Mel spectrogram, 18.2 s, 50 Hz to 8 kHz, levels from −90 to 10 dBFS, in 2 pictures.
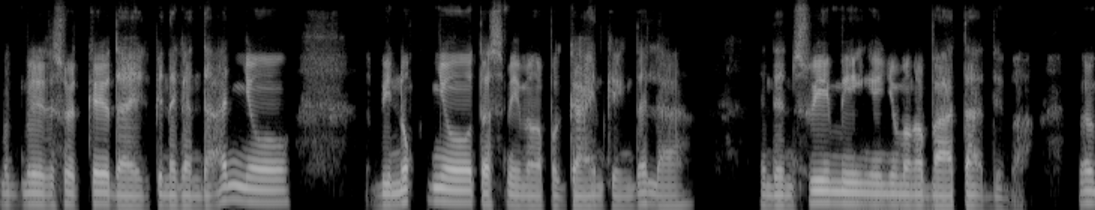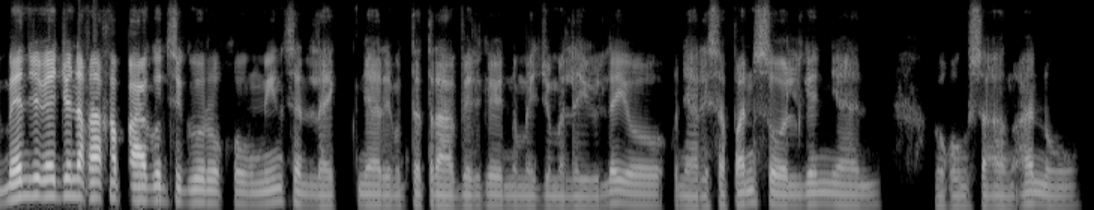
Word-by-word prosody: magre-resort 110 0 -4
kayo 115 -2 +1
dahil 95 -2 -2
pinaghandaan 100 +6 -5
niyo, 130 -4 -2 0.7
binook 110 +6 -3
niyo, 130 -3 +1
tapos, 110 - -3
may 100 - -2
mga 95 -1 -5
pagkain 95 0 -5
kayong 95 0 -10
dala 100 -3 -8 0.6
and 100 - -8
then 100 -1 -4
swimming, 115 -1 -1
yun 105 0 -3
yung 105 - -4
mga 100 -1 -3
bata, 95 +1 -3
'di 90 0 -17
ba. - - -18 0.5
Medyo-medyo 185 +10 +8
nakakapagod 165 -5 +8
siguro 125 -2 -2
kung 115 -1 -7
minsan, 120 -3 -3
like 100 -1 -4 0.2
kunyari 105 -2 -3
magta-travel 100 0 -3
kayo 105 -1 -4
ng 100 0 -11
medyo 95 0 -8
malayu-layo, 105 +3 -5
kunyari 95 -1 -7
sa 110 - -4
Pansol, 110 -3 -1
ganyan. 105 -2 -6 0.5
O 95 - -12
kung 95 0 -11
saang 95 -2 -6
ano, 100 -4 -6
105 Hz, 140 wpm, -25 LUFS, 100-120 Hz, 0.7 s, Medyo-medyo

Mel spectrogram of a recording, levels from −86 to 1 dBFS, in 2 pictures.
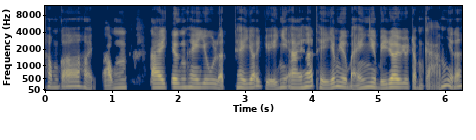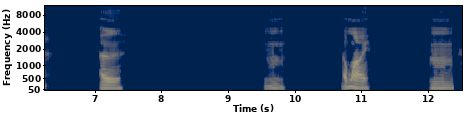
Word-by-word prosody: hông 160 -2 -5
có 95 +1 0
hoạt - - -6
động 110 +1 -1 0.5
tay 155 0 +5
chân 160 -1 +3
hay 155 -1 +1
du 155 0 -3
lịch - - 0 0.2
hay 155 -2 +1
nói 160 - +2
chuyện 105 +6 -3
với 160 +1 0
ai 145 -2 +2
hết, 180 +4 +3
thì 125 -4 -1
giống 160 +7 +1
như 170 -3 +2
bạn 155 +1 -1
như 170 -2 +2
bị 130 -2 +1
rơi 160 0 +7
vô 160 - 0
trầm - - -1
cảm - - -5
vậy - - -1
đó. - - 0 0.8
Ừ. 120 -1 -4 2.1
Ừm. - - -14 0.9
Đúng - - -5
rồi. 130 -3 -1 0.9
Ừm, 125 -1 -10
150 Hz, 155 wpm, -28 LUFS, 120-160 Hz, 2.1 s, rơi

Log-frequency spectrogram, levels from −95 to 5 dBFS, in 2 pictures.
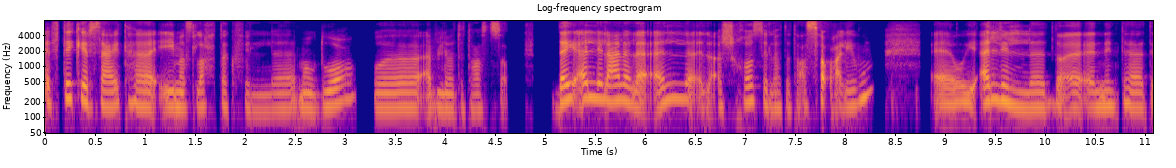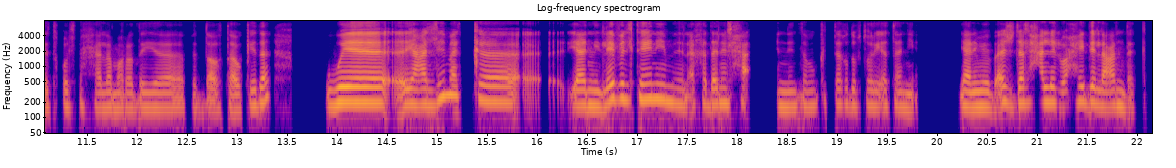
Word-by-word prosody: افتكِر 235 -3 +4
ساعتها 165 -1 +1
إيه 165 - -1
مصلحتك 160 0 -5
في 150 - -14
الموضوع 150 - -4 0.2
وقبل 155 0 -3
ما 145 - -4
تتعصّب، 145 0 -8 0.4
ده 195 - +7
يقلِّل 235 0 +4
على 210 0 +5
الأقل 230 +5 +1
الأشخاص 195 +5 -3
اللي 150 -3 -7
هتتعصّب 160 +1 +2
عليهم، 200 - -3 0.6
آآ 90 0 0
ويقلّل 170 - +2
الض 155 +4 -4
آآ، 155 +1 0
إن 160 - -3
أنت 165 -2 -4
تدخُل 165 - -10
في 170 +1 -17
حالة 155 0 -7
مَرَضيّة 150 - -6
في - - -26
الضغط - - -7
أو - - -1
كده، 190 - -2 0.6
و 175 +3 +1 0.5
يعلّمك 185 +10 +1 0.2
آآ، 205 -1 0 0.3
يعني 175 -1 +1
level 225 +3 +2
تاني 230 -1 +1
من 195 -3 -5
الأخَدان 180 +1 -5
الحق، 190 - -4 0.3
إن 160 -1 -6
أنت 165 +1 -9
ممكن 165 +2 -13
تاخده 180 0 -9
بطريقة 165 0 -8
تانية، 160 -4 -9 0.5
يعني 160 -1 +1
ما 165 - -1
يبقاش 195 +4 -1
ده 190 - +2
الحَل 195 +1 0
الوحيد 200 +3 -3
اللي 175 -4 +1
عندك، 165 -4 -4
170 Hz, 145 wpm, -24 LUFS, 155-200 Hz, 0.6 s, ده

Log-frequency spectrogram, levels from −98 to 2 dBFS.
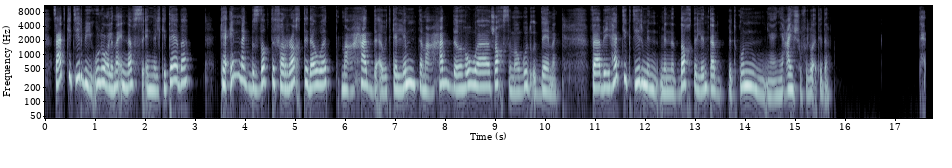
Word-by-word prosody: ساعات - - +3
كتير 330 -1 +1
بيقولوا 250 +1 +3
علماء 205 +2 +1
النفس 225 +2 0
إن 185 -1 -1
الكتابة 255 +10 +1 0.6
كإنك 280 - +1
بالضبط 235 +5 0
فرّغت 235 +2 +1
دوّة 230 +3 +3 0.2
مع 185 -2 -3
حد 230 -3 0
أو 165 - -4
اتكلّمت 205 +7 +2
مع 170 -4 -4
حد 235 +2 -1
هو 210 +2 +2
شخص 235 0 -2
موجود 165 +6 -4
قُدّامك. 160 - -4 0.6
فبيهدّي 205 +11 +2
كتير 255 -1 +1
من 200 -7 +2
من 160 0 -5
الضغط 220 +11 0
اللي 175 -3 -2
أنت 180 -1 -1 0.3
بتكُون 205 +9 -1 0.4
يعني 140 +3 -8
عايشه 180 -1 -2
في 150 +1 -17
الوقت 155 0 -6
ده. - - -11 1.7
تح - - -16
210 Hz, 120 wpm, -22 LUFS, 180-240 Hz, 1.7 s, ساعات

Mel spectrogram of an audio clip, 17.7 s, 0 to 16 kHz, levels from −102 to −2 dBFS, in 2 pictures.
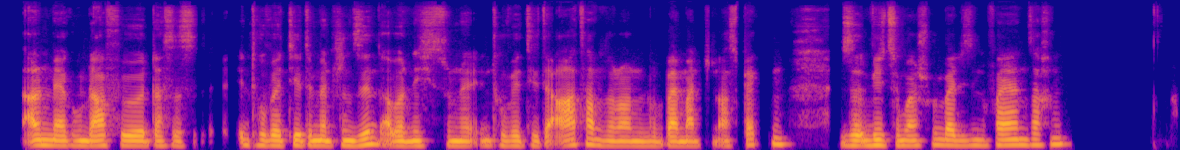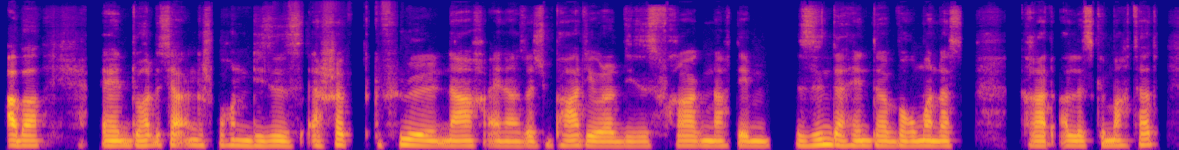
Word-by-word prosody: Anmerkungen 120 -2 +1
dafür, 120 -1 +2
dass 115 0 -6
es 115 -1 -8 0.3
introvertierte 125 -2 -2
Menschen 120 0 +1
sind, 145 +4 +1
aber 115 - +1
nicht 115 +2 -1
so - - -10
'ne 115 0 0
introvertierte 120 -1 -4
Art 140 +2 +1
haben, 130 -4 0
sondern 115 -1 -1
nur 110 -1 -5
bei 110 0 +2
manchen 110 +1 -4
Aspekten, 150 +6 -6 0.3
so 125 0 0
wie 130 -1 +2
zum 120 0 -4
Beispiel 120 +3 -3
bei 130 -1 +2
diesen 125 +1 -6
Feiern-Sachen. 135 +4 -1 0.8
Aber, 120 -1 +6 0.4
äh, 120 0 +5
du 120 0 0
hattest 125 +1 0
ja - - +5
angesprochen, 125 -1 -2
dieses 115 -1 +1
erschöpft-Gefühl 130 0 +1
nach 120 0 +2
einer 110 -1 -1
solchen 115 0 -4
Party 120 -2 +2
oder 110 0 +4
dieses 110 0 -4
Fragen 120 -1 0
nach 115 0 0
dem 115 -1 +1 0.2
Sinn 130 +5 +3
dahinter, 120 -3 +1
warum 115 0 +2
man 120 -1 +5
das 115 0 -1 0.4
grad 115 0 +1
alles 120 0 +1
gemacht 120 +2 -2
hat. 140 +1 +1
120 Hz, 175 wpm, -24 LUFS, 115-125 Hz, 0.8 s, Aber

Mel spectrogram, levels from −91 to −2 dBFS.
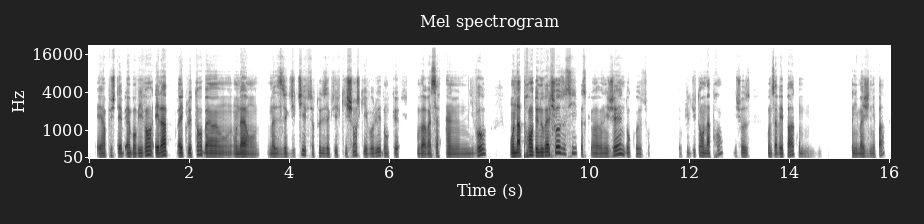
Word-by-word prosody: Et 90 - -1
en 90 - 0
plus - - -9
j'étais 90 - +1
b - - -9
un 95 - +4
bon 90 0 -1
vivant 120 +10 +2
et 95 - +6
là 125 +5 +8
b - - -16 0.2
avec 100 -2 +2
le 100 - 0
temps, 145 +6 -1
ben, 90 -6 +2
on 85 0 -4
on - - -2
a 90 0 +7
on 80 +1 -9
a 85 - 0
des 85 +1 -2
objectifs, 100 - -3
surtout 85 +4 -9
des 90 -2 -7
objectifs 95 +2 -8
qui 90 - -12
changent, 125 +8 +5
qui - - -11
évoluent 85 +7 -4
donc 85 0 -8
heu, 85 - -3 0.4
on 85 - -8
va 85 - +2
avoir 85 +1 0
un - - 0
certain 85 +2 +2 0.2
niveau. 90 - -1 0.5
On 100 +1 +4
apprend 130 +5 +7
de 115 - +4
nouvelles 120 +2 +4
choses 205 +2 +5
aussi, 185 +3 -4
parce - - -7
qu'on 90 0 -5
est 90 - -4
jeune 145 - +1
donc 95 - -7
heu, 90 - -8
se - - -22 0.6
au - - -24
fil 95 - -17
du 95 +1 -16
temps, 110 - -4
on 100 - -2
apprend 145 - -5 0.2
des - - -24
choses 100 -2 -6 0.3
qu'on - - -6
ne - - -10
savait - - -1
pas, - - -1
qu'on 85 - -15
qu'on 85 0 -26 0.7
imaginait 85 -2 -4
pas - - -7
90 Hz, 245 wpm, -25 LUFS, 85-110 Hz, 0.7 s, là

